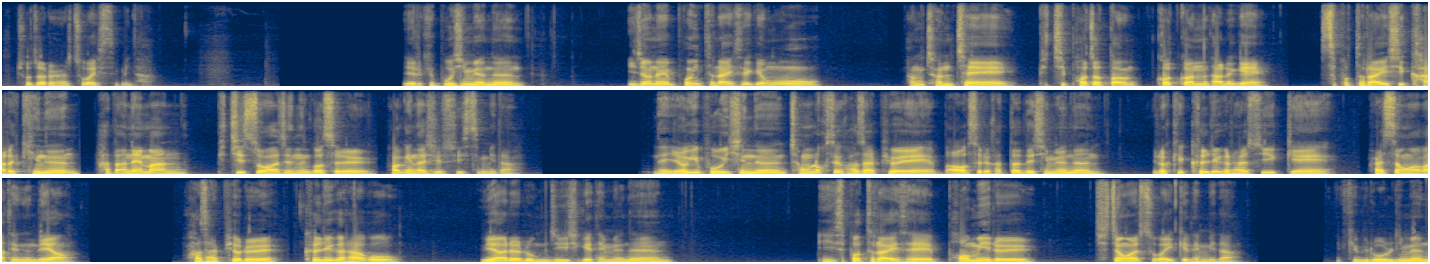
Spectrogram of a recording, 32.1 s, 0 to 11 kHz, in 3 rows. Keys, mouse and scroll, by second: 15.1 ctrl+z, 15.1-24.1 middle drag, 24.1-32.0 drag.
